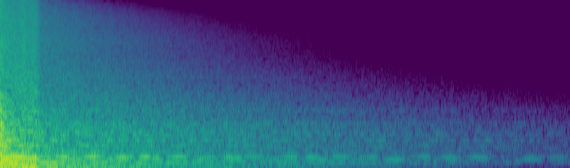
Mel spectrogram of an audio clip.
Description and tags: Made with NI Massive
